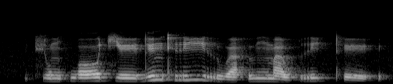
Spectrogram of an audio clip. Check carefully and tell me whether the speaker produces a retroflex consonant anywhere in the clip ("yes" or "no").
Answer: no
